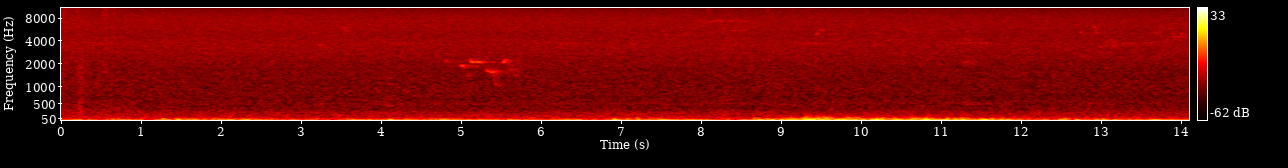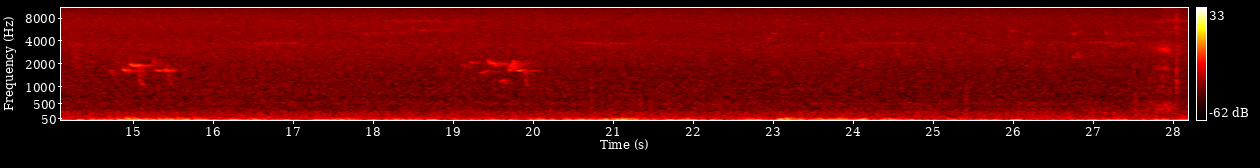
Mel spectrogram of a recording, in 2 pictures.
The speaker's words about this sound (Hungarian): A búzaföldeknél mentünk tovább, és bal oldalról telepített erdő van. Fúj a szél, és bejöttünk ide a fák közé, és az egyik fa tövében ülök, és leteszem a földre, hogy mit lehet hallani a szélfúvásból.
